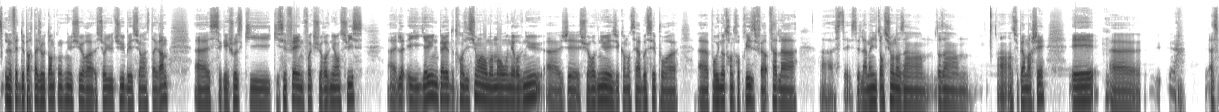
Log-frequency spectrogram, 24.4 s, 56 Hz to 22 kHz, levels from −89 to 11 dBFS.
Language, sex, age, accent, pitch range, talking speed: French, male, 30-49, French, 95-110 Hz, 200 wpm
